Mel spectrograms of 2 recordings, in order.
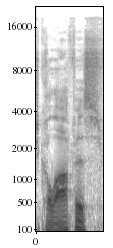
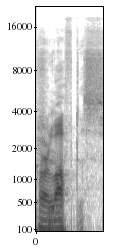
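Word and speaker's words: Karlaftis: They're going to see another elite All-American defensive end this week, and George Karloftis from I butchered his last name. I'm pretty Karloftis. – Sure. Karloftis from Purdue.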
